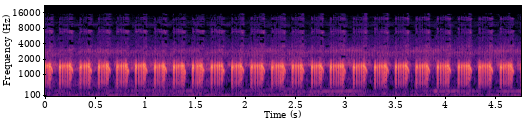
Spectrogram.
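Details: Asian common toad heard at night following heavy rain, a close caller giving a brisk, regular run of short throaty pulses, roughly five a second, steady in pitch and loudness throughout.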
